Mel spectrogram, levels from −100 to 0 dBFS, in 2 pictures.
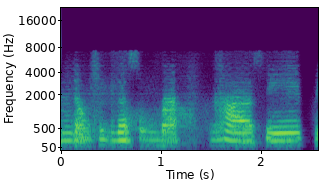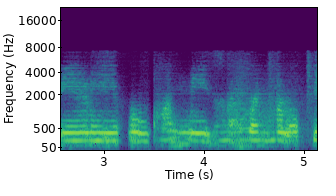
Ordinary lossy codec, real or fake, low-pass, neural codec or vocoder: none; fake; 7.2 kHz; codec, 44.1 kHz, 0.9 kbps, DAC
